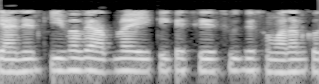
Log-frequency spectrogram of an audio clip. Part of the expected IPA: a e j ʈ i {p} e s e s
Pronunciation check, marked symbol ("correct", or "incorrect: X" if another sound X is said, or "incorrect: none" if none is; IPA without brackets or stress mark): incorrect: k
